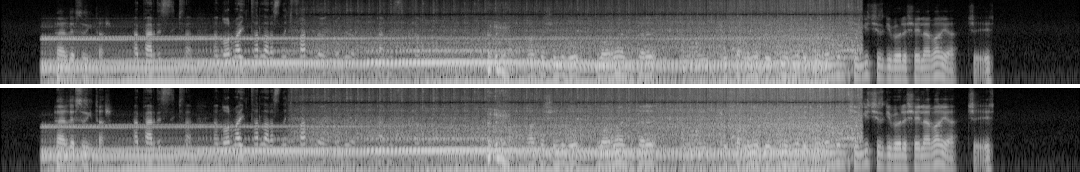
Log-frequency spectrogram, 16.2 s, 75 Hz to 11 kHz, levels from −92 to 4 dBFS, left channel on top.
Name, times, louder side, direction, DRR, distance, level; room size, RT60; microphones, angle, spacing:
sound 1, 0.6-12.5, left 1 dB, 65° left, 4.6 m, -23 dB
voice 1, 0.8-1.7 7.3-9.9 10.2-14.9, right 1 dB, 70° right, 4.5 m, -26 dB
voice 2, 2.0-2.9 3.2-5.4 5.7-5.9 6.2-6.3, equal, ahead, 6.1 m, -31 dB
sound 2, 4.3-12.9, right 3 dB, 30° right, 1.6 m, -29 dB
head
